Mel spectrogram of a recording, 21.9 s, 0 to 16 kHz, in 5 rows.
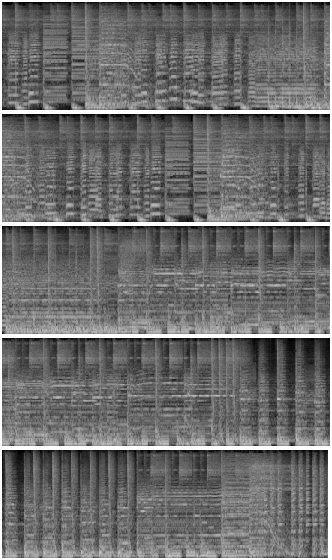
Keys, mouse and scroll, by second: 3.7 click, 5.6 click, 8.9 shift+middle click, 10.7 click, 13.9 click, 17.5 middle click, 19.0 n, 19.4 middle click, 19.9-21.2 scroll up 6, 21.4 shift+a.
